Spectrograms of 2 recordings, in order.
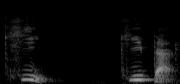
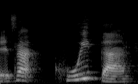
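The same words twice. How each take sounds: First: Quitar said kee-tar, U silent; correct pronunciation. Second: Quitar with the U sounded, slowly; wrong pronunciation. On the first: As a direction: give the right quitar clearly. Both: Shown as a demonstration.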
